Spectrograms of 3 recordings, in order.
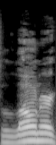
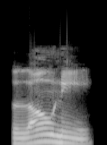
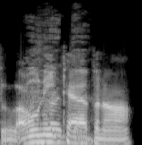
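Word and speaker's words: Lone'er Kavanagh: Brennan Roy Val versus Loner Kavanagh. I found out it's pronounced Looney, not Loner. Looney. I've heard that. It's Looney Kavanagh.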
